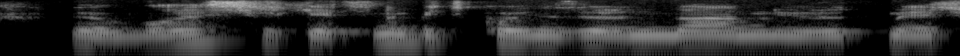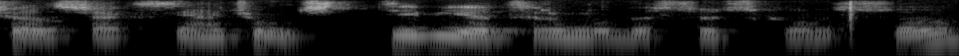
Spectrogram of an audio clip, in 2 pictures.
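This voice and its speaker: Dark and mellow in tone, the man's voice rises and falls with ordinary pitch variation. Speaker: lawyer. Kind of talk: casual interview.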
